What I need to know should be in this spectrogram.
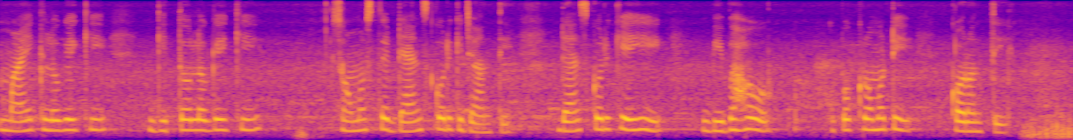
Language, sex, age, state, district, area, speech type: Odia, female, 18-30, Odisha, Malkangiri, urban, spontaneous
